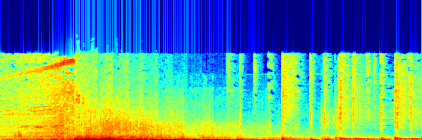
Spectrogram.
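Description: Time machine controls firing up as a sound effect: a thin high whine at first, then a heavy, loud low rumble and boom that kicks in before the first second and keeps roaring steadily to the end.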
